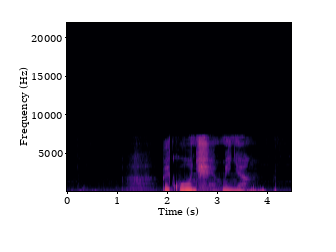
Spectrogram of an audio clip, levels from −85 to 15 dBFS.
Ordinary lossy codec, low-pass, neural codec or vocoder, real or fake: none; 7.2 kHz; none; real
